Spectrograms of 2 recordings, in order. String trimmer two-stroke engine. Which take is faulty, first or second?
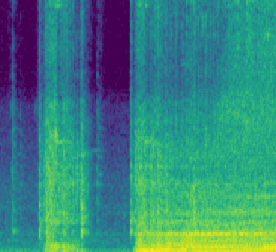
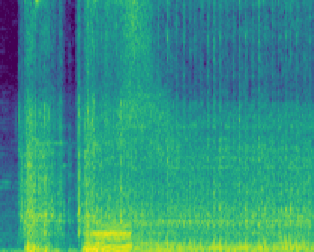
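first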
